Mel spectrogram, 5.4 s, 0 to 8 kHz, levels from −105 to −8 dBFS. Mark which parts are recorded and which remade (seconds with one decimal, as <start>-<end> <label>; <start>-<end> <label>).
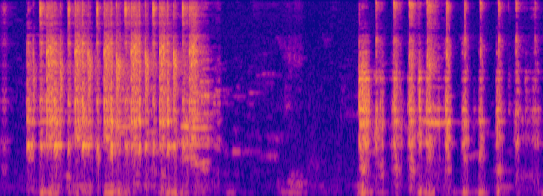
0.0-5.4 recorded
